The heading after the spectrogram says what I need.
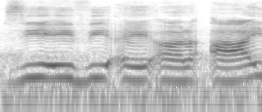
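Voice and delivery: an unplaced Eastern European-sounding accent; her D and D accent. Shown as a demonstration. Showing off her favorite accent for a D and D character. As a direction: speak in Zavari's foreign-sounding accent. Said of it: "there's one accent I can do".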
